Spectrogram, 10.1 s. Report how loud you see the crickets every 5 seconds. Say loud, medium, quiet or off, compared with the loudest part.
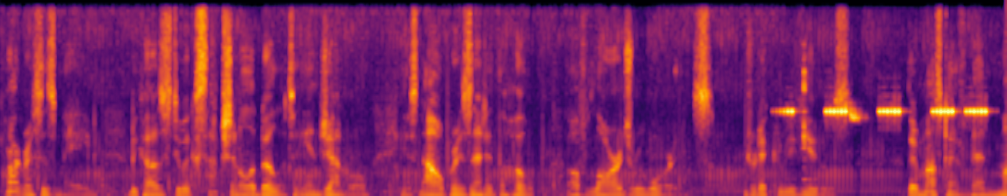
quiet, loud.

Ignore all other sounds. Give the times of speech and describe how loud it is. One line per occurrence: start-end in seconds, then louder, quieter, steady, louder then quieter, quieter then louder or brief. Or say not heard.
0.0-10.0 steady.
